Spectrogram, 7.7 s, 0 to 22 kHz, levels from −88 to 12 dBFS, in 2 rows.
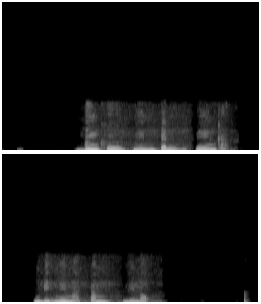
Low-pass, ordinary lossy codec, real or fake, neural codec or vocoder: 7.2 kHz; Opus, 32 kbps; real; none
